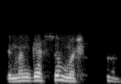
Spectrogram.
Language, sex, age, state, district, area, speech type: Kashmiri, male, 30-45, Jammu and Kashmir, Kulgam, urban, conversation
